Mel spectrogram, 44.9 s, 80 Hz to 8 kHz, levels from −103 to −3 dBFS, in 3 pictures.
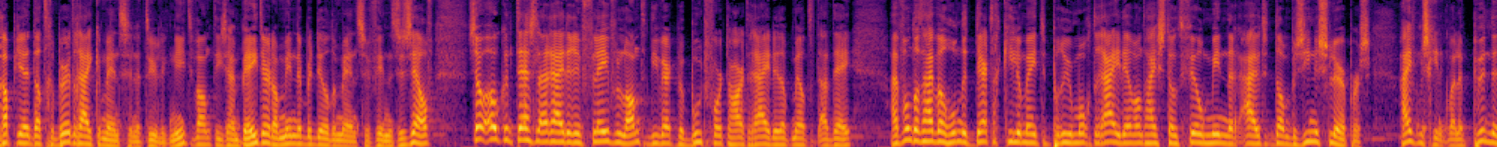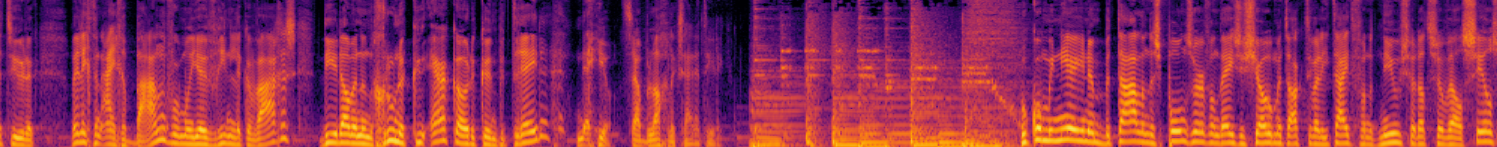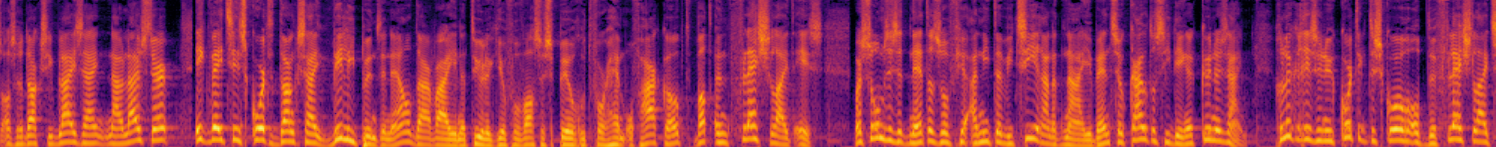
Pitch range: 135-190 Hz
